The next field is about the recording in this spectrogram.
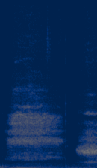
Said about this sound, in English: And I want you to just keep on breathing really deeply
